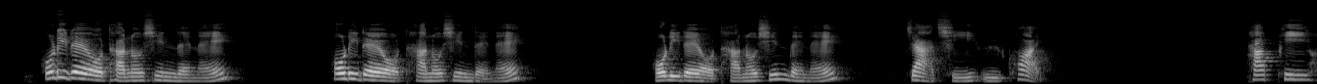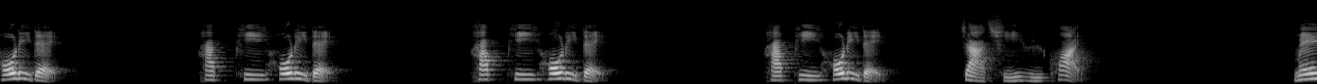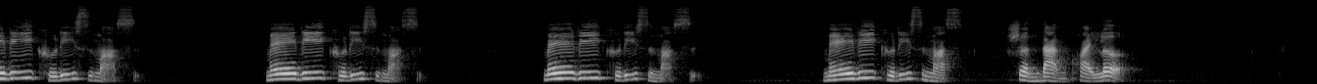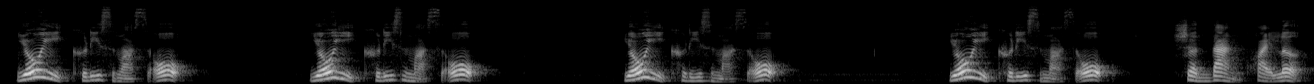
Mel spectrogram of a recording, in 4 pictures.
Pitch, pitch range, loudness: 210 Hz, 175-255 Hz, -24 LUFS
